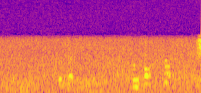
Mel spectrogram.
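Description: Near silence: room tone between phrases of talk, with a few faint, brief high blips near the middle.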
